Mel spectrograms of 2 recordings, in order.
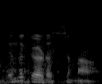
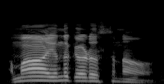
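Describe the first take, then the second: First: Soft, low repeated question; gentle asking. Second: Loud, raised opening call; concerned calling out. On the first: Jesus asking the weeping woman, gentle asking. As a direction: drop the voice and ask her quietly. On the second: Jesus asking the weeping woman, concerned calling out. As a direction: call out to her with a strong voice. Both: Acted.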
